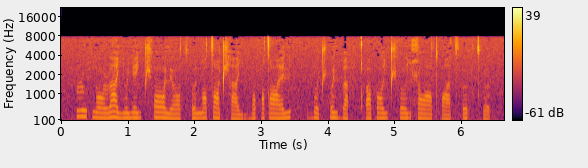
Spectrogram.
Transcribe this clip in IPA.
ɭ u f n ɔː ɭ a ʎ u j e ʎ t͡ʃʰ ɔː lʲ ɔː t͡sʼ ʊ n u tˤ i t͡ʃʰ aː ʎ bʱ ɔ f a tˤ j ɛ lʲ | ɓ o t͡ʃʼ ʊ lʲ ɓ a f qʼ ʊ p ɔː ʎ t͡ʃʰ oː ʎ ħ ɔː tˤ p aː t͡sʼ ʊ f tʰ ʊ

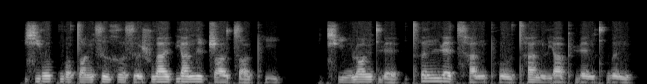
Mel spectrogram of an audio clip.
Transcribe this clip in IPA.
ɕ j o˦ ʊ̯ k w ɔ˨˩ t̪ ɑ˨˦ ŋ s ɹ̩˥˨ x ɤ˥˨ s ɹ̩˨˦ ʂ w a˦ ɪ̯ p j ä˦ n̪ i˥˨ ʈ͡ʂ ɑ˦ ʊ̯ t͡s ɑ˨˩ ʊ̯ pʰ i˥˨ | t͡ɕʰ i˨˦ ŋ ɻ ɑ˦ ŋ t̪ ɥ ɛ˨˩ | t̪ʰ ə˦ n n̪ ɥ ɛ˥˨ t͡sʰ a˨˦ n pʰ o˨˩ ʊ̯ t̪ʰ a˥˨ n l j ä˥˨ pʰ ɥ ɛ˥˨ n kʰ w ə˥˨ n

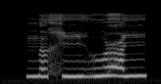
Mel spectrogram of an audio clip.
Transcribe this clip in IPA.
n ə x i ɦ u ʕ i

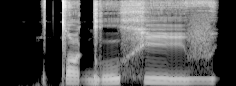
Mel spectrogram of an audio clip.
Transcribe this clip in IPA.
tˤ ʊ ɡ u x i v

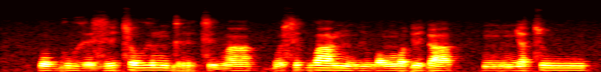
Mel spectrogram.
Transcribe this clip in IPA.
k͡p o˨ ɡ u˦˨ ɣ e˨ z i˦ t͡s o˦ ɣ ɪ˦ m ɡ ɪ˨˦ r t͡s i˨ β ã˦ | ɓ ʊ˨˦ s i˦ ɡʷ aː˦ ŋ ĩ˨ β i˦˨ w ɔ˦ ŋ ɔ˦ ɗ i˦ ɗ a˦ | ɲ u˨ ɲ a˦ t͡s uː˦

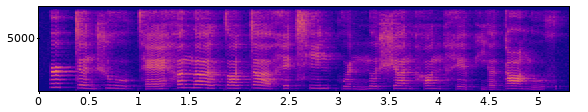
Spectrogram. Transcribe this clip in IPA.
ə˞˥ p t əː˧˩ n ʃ uː˧˩ t̪ʰ ɛː˩˧ h ʌ˥ n̪ ʌː˥˧ l t̪ ɔ˧ l t ʌː˧˩ h ɪ˥ t͡sʰ i˥ n kʷʰ ə˞˧˩ n n̪ ʊ˥˧ ʃ ʌː˥˧ n h ɔ˥˧ n h ɪː˧˩ pʰ j ə˩˧ ɡ ɑː˥˧ n̪ uː˩˧ xʷ

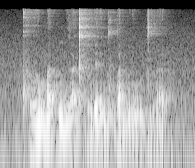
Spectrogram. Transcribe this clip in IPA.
pʰ ɤː˥˩ m a˥˩ k̚ m ɯ˧ a̯ kʰ r ɛː˨˩ n k w a˨˩ m l o˧ m k r a˨˩ t̚

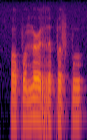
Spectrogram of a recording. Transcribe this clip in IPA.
ɔ p o n̪ ə˞ r ə p ə f p u

